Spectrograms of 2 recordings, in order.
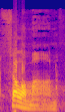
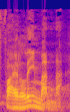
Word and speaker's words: Philemon: There was an old song many years ago that pronounced it Philemon. Nope, it's Philemon.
